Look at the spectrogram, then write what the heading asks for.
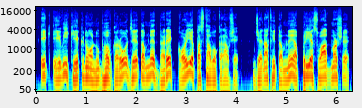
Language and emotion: Gujarati, disgusted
